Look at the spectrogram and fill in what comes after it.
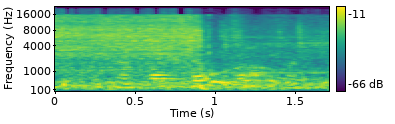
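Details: Steady rushing hiss of air through a BiPAP Vision ventilator mask set at 12 over 6, with a brief tone shift, in a hands-on respiratory care demonstration; BiPAP mask airflow.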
